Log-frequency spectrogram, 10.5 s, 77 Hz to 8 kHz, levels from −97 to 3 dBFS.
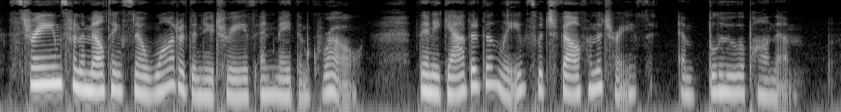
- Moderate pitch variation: Yes, average, 3.5 semitones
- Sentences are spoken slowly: No, average, 155 wpm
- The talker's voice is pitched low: No, medium, 180 Hz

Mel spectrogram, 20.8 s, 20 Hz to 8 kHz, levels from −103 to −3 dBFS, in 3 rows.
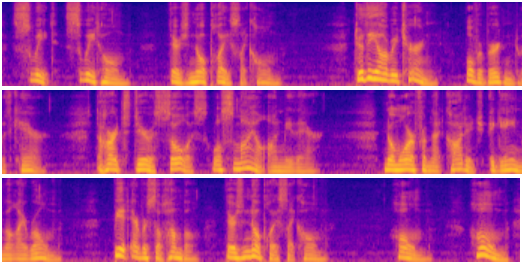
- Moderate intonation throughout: No, wide, 6.2 semitones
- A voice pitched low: Yes, low, 120 Hz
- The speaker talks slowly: Yes, slow, 120 wpm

